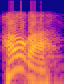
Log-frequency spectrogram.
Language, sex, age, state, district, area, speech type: Marathi, male, 18-30, Maharashtra, Washim, rural, conversation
